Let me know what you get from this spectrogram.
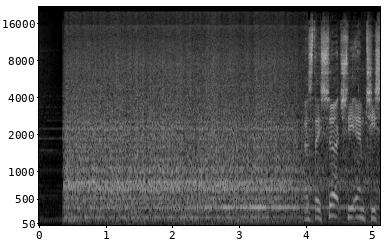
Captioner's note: boat motor roaring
